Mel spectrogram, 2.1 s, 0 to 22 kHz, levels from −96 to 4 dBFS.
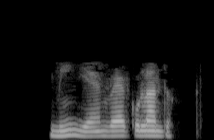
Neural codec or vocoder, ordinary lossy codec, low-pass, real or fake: codec, 16 kHz, 2 kbps, X-Codec, HuBERT features, trained on LibriSpeech; MP3, 16 kbps; 3.6 kHz; fake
